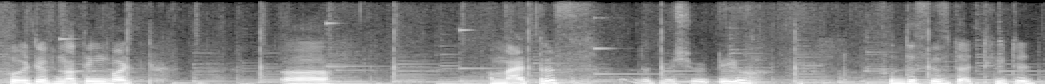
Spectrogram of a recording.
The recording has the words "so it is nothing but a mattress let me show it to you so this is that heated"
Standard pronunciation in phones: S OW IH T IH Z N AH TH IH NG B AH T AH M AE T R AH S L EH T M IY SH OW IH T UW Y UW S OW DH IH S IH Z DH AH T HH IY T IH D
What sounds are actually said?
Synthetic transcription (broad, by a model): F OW IH T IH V N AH T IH NG B AH T AH M AE T R AH S L EH T M IY SH OW IH T UW Y UW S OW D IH S IH Z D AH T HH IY T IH D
